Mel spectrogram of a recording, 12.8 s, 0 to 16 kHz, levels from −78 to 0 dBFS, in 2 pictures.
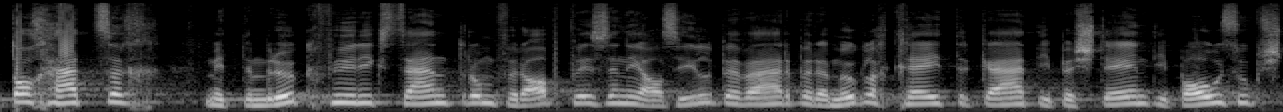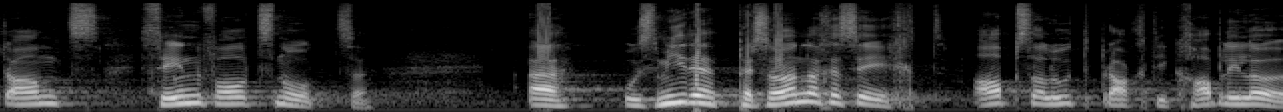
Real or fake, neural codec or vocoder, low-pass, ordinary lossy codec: real; none; 14.4 kHz; none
